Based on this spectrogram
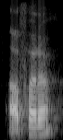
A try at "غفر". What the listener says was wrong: افر ہے غین ہے غین.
